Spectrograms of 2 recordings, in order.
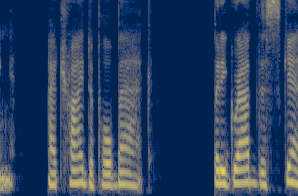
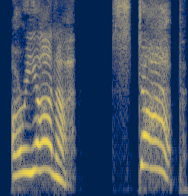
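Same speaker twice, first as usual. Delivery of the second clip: high, loud, commanding shout; urgent shouted order, pitched way up; yelling; 13 semitones higher, 9 dB louder, slower than usual. A narrator's reading. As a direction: yell after someone running away. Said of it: "Maximus yelled".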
